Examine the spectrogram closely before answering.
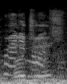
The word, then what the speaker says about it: Vôdûn: Is the right pronunciation? Vôdûn. Yeah. Vôdûn in interview today because it's your first time you play here.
